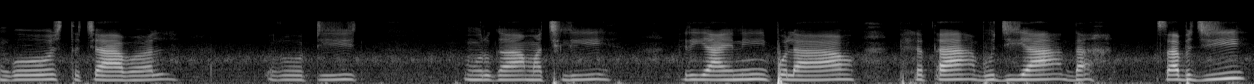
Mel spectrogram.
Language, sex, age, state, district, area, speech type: Urdu, female, 60+, Bihar, Darbhanga, rural, spontaneous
